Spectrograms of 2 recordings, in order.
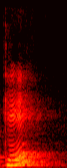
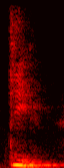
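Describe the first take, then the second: First: It is said with a standard Spanish vowel. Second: It is said with a Quechua-accented vowel.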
